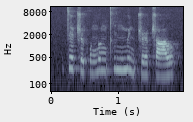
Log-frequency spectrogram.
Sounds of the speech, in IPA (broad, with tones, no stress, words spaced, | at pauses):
t̪i˦ʈ͡ʂɻ̩˨fɤ˨˦ŋɤ˦ŋ t̪ʰi˦ŋmy˥˨nʈ͡ʂɻ̩˨˦ ʈ͡ʂɑ˨˦ʊ̯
